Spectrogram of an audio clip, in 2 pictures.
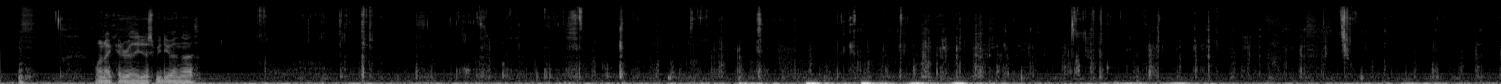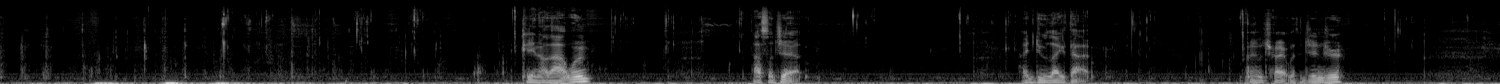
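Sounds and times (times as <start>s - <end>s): crunchy chewing: 2.2s - 27.7s
dull low chewing thumps: 6.1s - 20.2s.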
